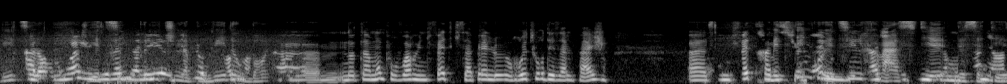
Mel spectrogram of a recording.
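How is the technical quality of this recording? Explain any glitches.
The recording has two call-path faults: echo leaking back from the far side, and the talker being turned down while both sides speak.

Echo leak, at 0.0–0.23 s, 0.47–0.64 s, 2.05–2.18 s and 2.36–2.69 s: a far-end echo canceller likely failed to fully remove its loudspeaker pickup. A faint copy of the speech returns about 0.31 s late, roughly 25 to 30 dB below the direct sound.

Speech suppressed in double talk, at 0.11–0.77 s, 1.25–3.02 s and from 7.4 s to the end: the echo canceller likely mistook overlapping talk for echo and attenuated everything. The speech dips by around 10 dB early, about 20 dB in the middle stretch and as much as 30 dB at the end.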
